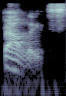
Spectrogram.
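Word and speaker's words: phthalates: said the word is Fates thank you he the t is silent he says so that's one of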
